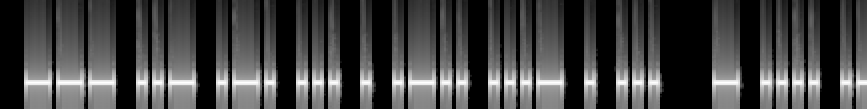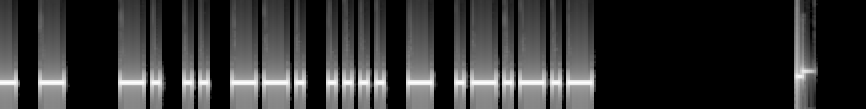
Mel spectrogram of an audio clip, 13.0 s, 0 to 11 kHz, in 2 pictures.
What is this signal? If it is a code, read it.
Morse code, heard as a keyed tone, about 20 wpm, 700 Hz. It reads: OURSELVES THAT NIGHT.
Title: Sentences from Top 1600 Words 20wpm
